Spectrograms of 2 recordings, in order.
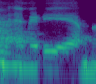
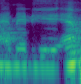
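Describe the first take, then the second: First: Quiet repeat of the spelling; soft spelled. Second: "madam, M A D A M" whispered letter by letter; spelling madam in a whisper. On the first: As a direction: say "M A D A M" softly aloud. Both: Shown as a demonstration. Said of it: "What is a palindrome".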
